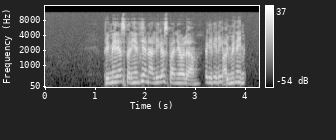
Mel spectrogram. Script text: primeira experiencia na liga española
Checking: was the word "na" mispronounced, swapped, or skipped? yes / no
no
